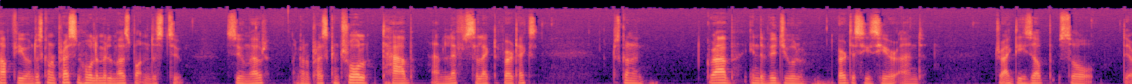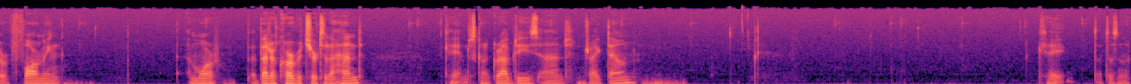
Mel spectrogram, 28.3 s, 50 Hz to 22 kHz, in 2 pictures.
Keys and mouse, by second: 0.1-1.7 middle drag, 4.1-6.0 middle drag, 6.0 ctrl+Tab, 13.2-19.4 drag, 19.4 middle click, 19.9-28.2 drag.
